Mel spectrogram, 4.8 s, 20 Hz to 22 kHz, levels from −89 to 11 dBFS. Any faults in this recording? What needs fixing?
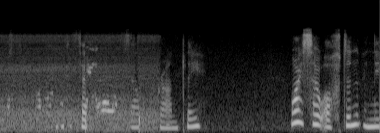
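Speech suppressed in double talk: from 0.0 to 0.92 s and again from 1.09 to 1.93 s the talker's level sinks, by about 15 dB at worst in the first stretch and about 10 dB in the second. The likely cause is the echo canceller turning everything down because it could not separate the talker from the loudspeaker echo while both sides spoke. On a waveform the envelope caves in across those spans, and a spectrogram shows the harmonics thinning and breaking up. Better double-talk detection in the echo canceller, so it attenuates less when both ends are active, would prevent this.

Other side's voice leaking through: from 0.03 to 2.02 s a second voice runs underneath the talker at about 10 dB below it, likely loudspeaker playback that the echo canceller left in the microphone signal. A spectrogram shows a fainter, separate set of harmonic lines crossing the talker's. 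The waveform shows low-level activity filling what should be gaps. A headset, lower loudspeaker volume or a better-converged echo canceller would keep the far end out of the microphone.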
